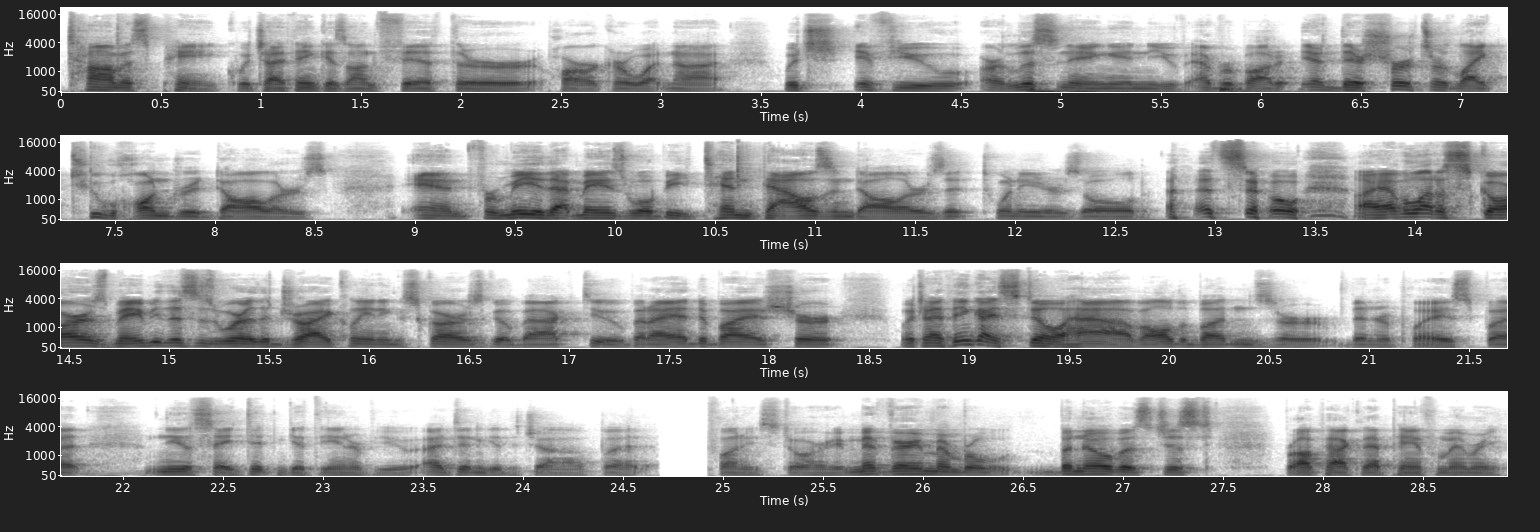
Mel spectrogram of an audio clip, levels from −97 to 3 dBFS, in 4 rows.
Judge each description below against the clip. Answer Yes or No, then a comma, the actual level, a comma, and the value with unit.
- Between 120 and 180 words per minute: No, fast, 205 wpm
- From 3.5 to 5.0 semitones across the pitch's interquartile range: Yes, average, 4.4 semitones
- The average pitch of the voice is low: Yes, low, 105 Hz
